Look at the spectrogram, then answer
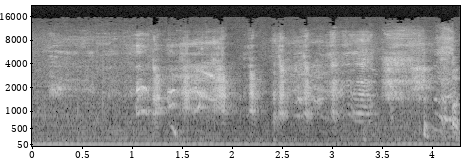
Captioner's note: laughs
